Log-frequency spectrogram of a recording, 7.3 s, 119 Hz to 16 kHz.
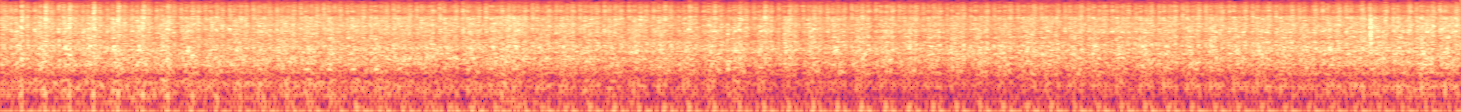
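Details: Russian DT-14 tractor single-cylinder diesel idling after a cold start following 10 years sitting: steady, even thumping with no knocks or misses; sounds healthy.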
